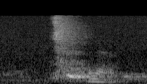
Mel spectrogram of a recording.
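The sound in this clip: A single sneeze bursts out as a sharp, hissing onset and ends in a short voiced tail, with quiet background before and after.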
